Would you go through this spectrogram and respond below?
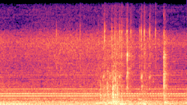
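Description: A sewing machine stitches a fabric box bag, a steady low mechanical whir running throughout, with a few light clicks and handling knocks near the end.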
